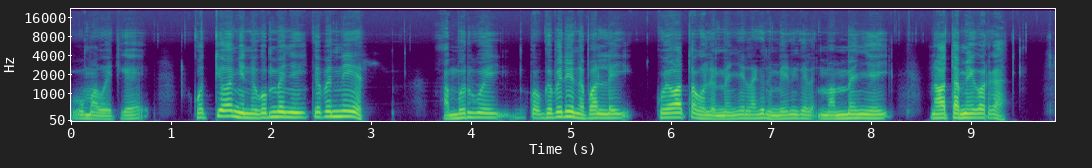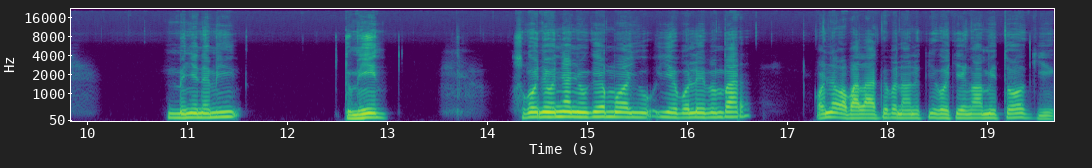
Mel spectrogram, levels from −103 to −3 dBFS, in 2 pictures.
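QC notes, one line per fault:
No technical faults are present in this speech recording.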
